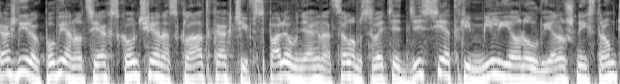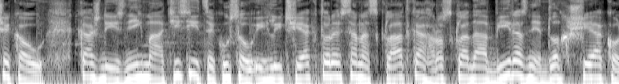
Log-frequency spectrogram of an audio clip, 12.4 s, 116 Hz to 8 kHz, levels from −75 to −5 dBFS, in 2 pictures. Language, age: Slovak, 40-59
